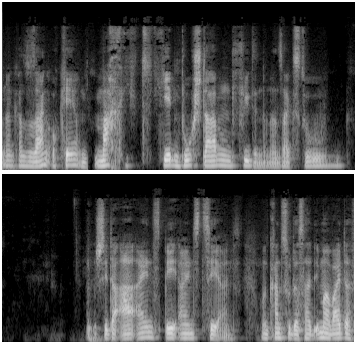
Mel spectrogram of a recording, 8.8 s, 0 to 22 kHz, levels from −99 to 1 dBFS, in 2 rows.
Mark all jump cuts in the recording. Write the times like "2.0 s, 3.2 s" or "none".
1.1 s, 3.1 s, 7.7 s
